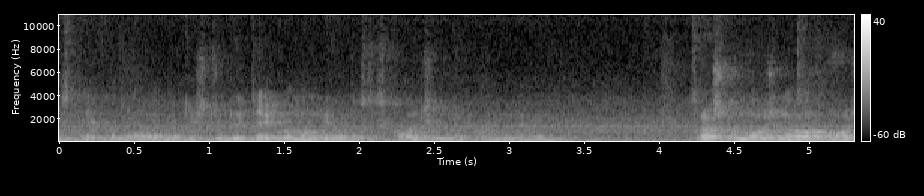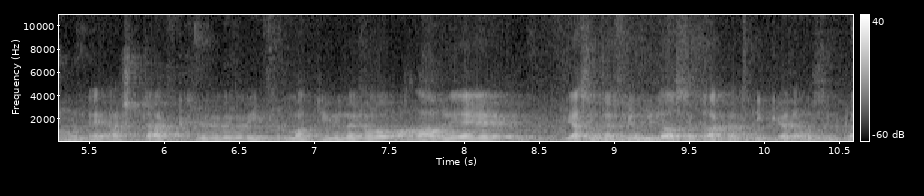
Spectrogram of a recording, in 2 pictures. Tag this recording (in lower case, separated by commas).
speech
